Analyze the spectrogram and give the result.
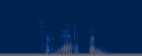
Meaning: to reject
- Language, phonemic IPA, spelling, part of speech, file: Dutch, /vərˈʋɛr.pə(n)/, verwerpen, verb, Nl-verwerpen.ogg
